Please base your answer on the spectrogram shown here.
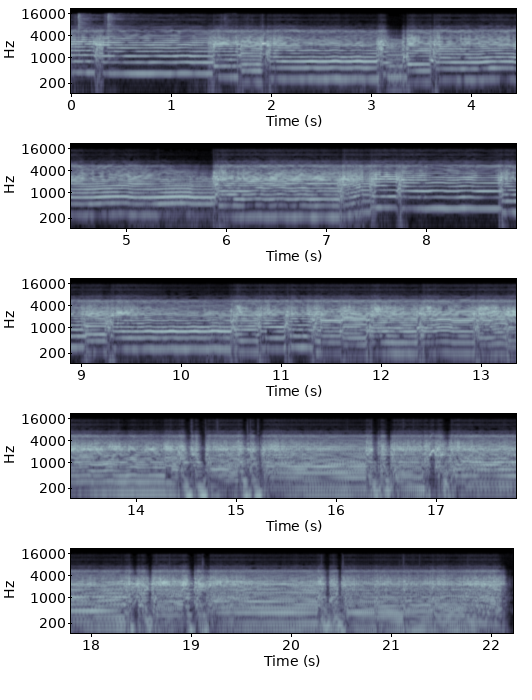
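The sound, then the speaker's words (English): Electric guitar driven through an overdrive pedal with a Rat-like distortion tone, first ringing sustained notes and chords with pauses between, then busier, denser, heavily saturated playing throughout the second half. “And it just sounds like a Rat. Yeah. Probably my least used overdrive pedal.”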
